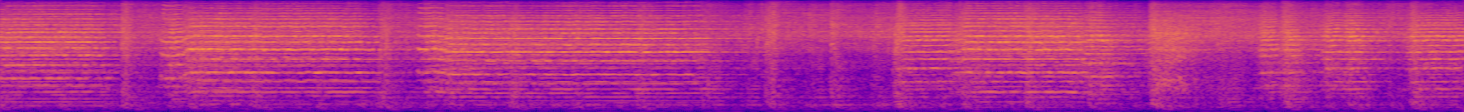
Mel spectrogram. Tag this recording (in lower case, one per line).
people marching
